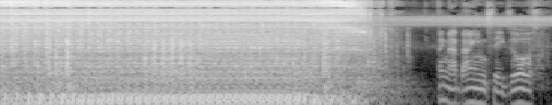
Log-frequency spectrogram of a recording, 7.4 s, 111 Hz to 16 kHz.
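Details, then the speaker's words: 1976 HX Holden Ute after turning loose distributor: steady thumping knocks riding the idle beat, stopping at shutdown; exhaust pipe hard up against and hitting the crossmember. "Yeah, the exhaust is hard up against the cross member, and yeah, that's the exhaust hitting on that side."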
